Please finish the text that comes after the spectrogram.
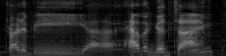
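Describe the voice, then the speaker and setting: A man's voice: mid-range voice, unhurried, a bit bright, soft background music. A man presenting product tips in a casual, conversational instructional style, talking directly to the viewer.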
